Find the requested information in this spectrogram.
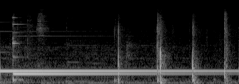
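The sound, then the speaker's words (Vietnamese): A house doorbell rings as one steady, sustained electronic tone held throughout, with four short, sharp taps sounding over it in the second half. “anh đứng ngoài cửa bấm chuông một hồi mới thấy con gái ra mở cửa.”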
